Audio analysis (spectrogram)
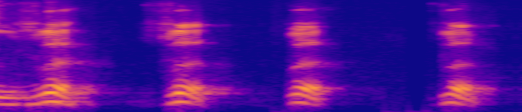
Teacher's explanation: there is the friction between the lips while producing the sound for the letter V is v v v v there is a buzzing sound when · the sound for the letter V is v v v v there is a buzzing sound when producing sound for the letter V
